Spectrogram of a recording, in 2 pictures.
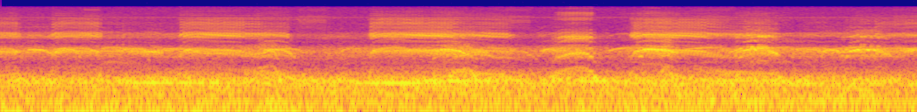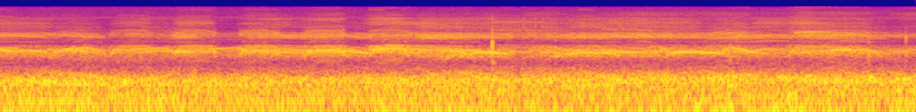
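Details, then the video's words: Black-headed gull at a nest with three chicks: harsh, nasal calls repeated in quick irregular series throughout, some overlapping as if from several gulls, over steady low rumbling background noise. "Озерная чайка"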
